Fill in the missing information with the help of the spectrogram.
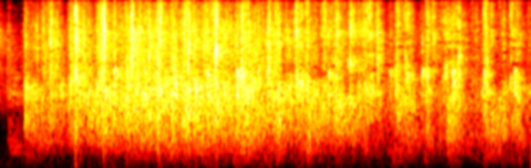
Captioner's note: attendees applauding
